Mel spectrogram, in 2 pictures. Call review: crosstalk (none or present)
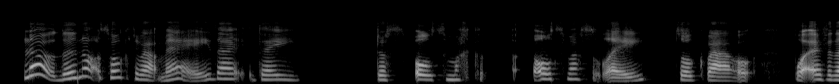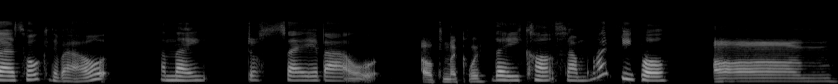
none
